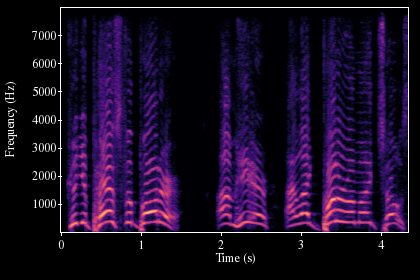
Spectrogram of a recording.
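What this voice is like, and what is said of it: Exaggerated fake sportscaster shouting voice. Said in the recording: “He's got a fake voice. ... that guy screams at everything. ... he talks like that at home, too.”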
